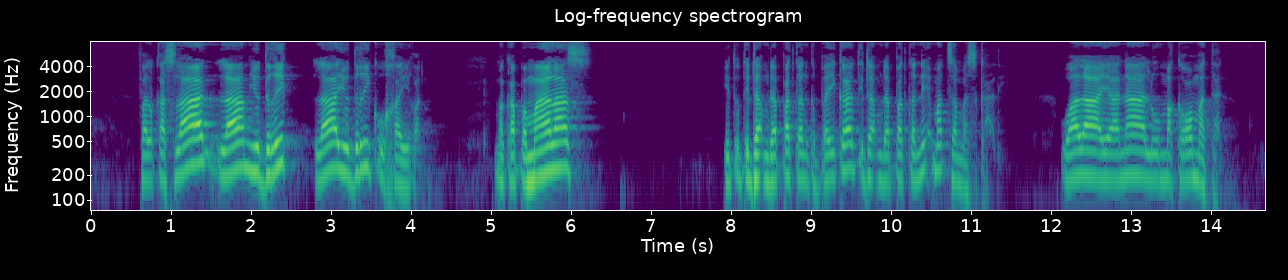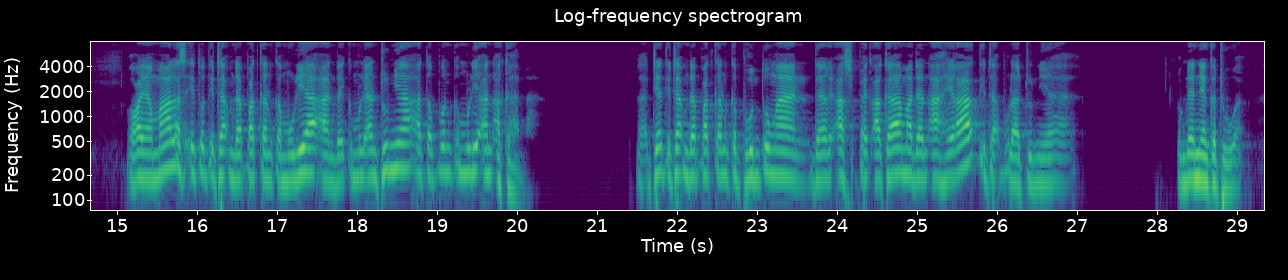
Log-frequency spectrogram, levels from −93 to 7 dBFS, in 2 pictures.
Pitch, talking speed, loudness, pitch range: 185 Hz, 95 wpm, -23 LUFS, 170-210 Hz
